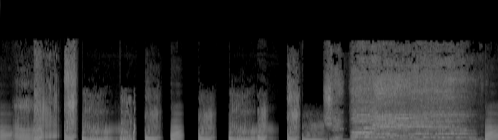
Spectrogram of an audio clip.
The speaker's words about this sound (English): And now, a spontaneous medley of farts.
